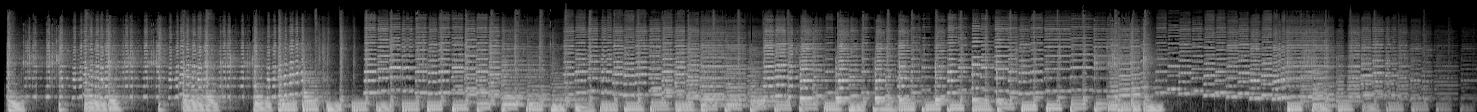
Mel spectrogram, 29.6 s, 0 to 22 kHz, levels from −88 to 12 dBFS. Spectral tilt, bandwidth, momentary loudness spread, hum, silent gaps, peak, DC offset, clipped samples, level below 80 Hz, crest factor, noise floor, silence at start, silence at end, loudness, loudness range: -4.5 dB/octave; 16 kHz; 8 LU; none; none; -2 dBFS; under 0.1%; under 0.1%; -24 dBFS; 14 dB; -45 dBFS; 0.1 s; 0.3 s; -17 LUFS; 4 LU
